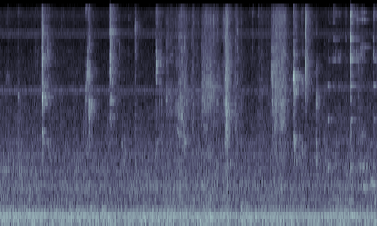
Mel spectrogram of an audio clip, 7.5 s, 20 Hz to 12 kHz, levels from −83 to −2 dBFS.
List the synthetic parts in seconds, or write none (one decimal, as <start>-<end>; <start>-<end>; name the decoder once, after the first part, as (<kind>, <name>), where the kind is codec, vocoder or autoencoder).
none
